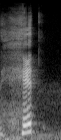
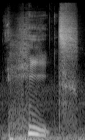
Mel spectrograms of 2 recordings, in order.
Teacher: when I'm saying hit, I'm not really saying a long E. But when I'm saying heat, I am saying a long E.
